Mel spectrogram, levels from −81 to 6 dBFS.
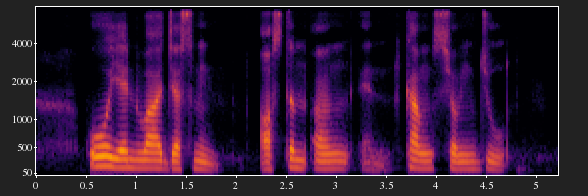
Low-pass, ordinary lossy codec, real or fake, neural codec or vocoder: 7.2 kHz; none; fake; codec, 24 kHz, 0.9 kbps, WavTokenizer, large speech release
